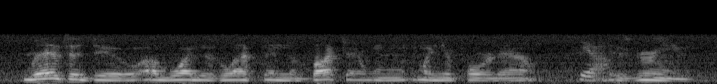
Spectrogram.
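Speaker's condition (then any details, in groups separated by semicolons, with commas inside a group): ALS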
